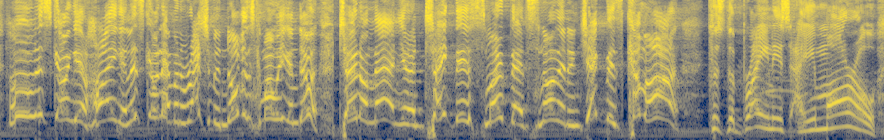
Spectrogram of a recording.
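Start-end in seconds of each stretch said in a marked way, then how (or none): 0.1-6.8 high, fast urging voice; fast high cartoon urging; craving body. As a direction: rattle it off like an addict's craving. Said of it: "your body's like".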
